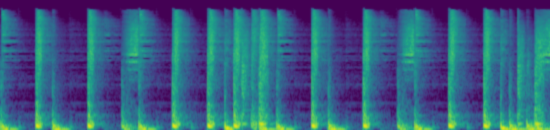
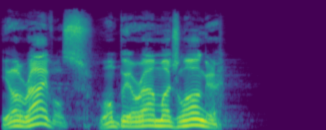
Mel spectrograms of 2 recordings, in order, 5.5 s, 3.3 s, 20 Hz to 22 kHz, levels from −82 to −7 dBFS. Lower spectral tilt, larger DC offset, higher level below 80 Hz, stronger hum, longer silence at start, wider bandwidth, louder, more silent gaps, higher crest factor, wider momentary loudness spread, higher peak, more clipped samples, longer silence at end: about the same, -4 dB/octave vs -4 dB/octave; neither; first, -24 dBFS vs -60 dBFS; neither; about the same, 0 s vs 0 s; about the same, 17 kHz vs 16.5 kHz; about the same, -18 LUFS vs -16 LUFS; neither; about the same, 18 dB vs 18 dB; about the same, 5 LU vs 6 LU; about the same, 0 dBFS vs 0 dBFS; neither; second, 0 s vs 1.05 s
